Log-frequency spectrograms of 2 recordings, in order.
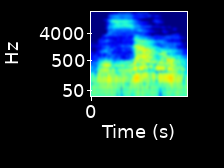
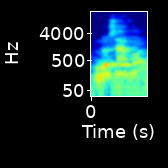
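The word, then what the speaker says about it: nous avons: função de por exemplo é o s nos avam nós temos o voo vos a ver com o sonzinho de Z também que é o que nos avam nós temos vos a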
